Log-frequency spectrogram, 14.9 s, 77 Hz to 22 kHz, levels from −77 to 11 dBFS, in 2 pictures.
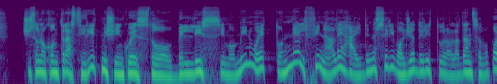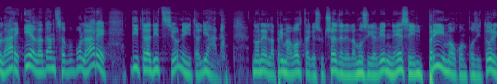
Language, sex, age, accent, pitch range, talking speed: Italian, male, 30-49, native, 145-195 Hz, 150 wpm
